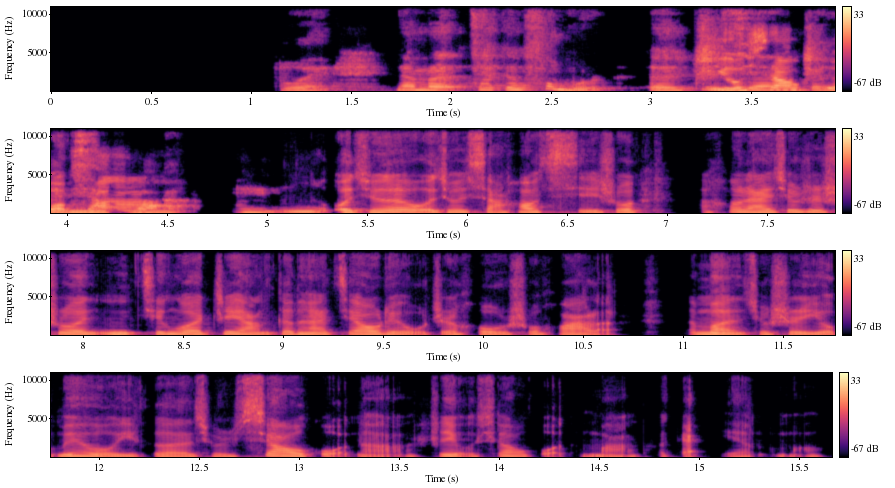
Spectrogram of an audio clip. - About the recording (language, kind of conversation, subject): Chinese, podcast, 想说实话又不想伤人时，你会怎么表达？
- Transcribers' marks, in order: none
